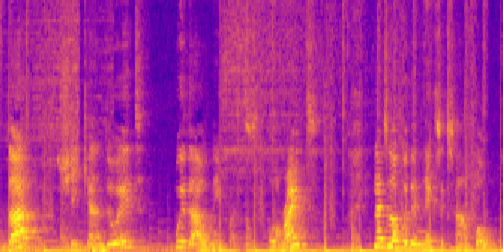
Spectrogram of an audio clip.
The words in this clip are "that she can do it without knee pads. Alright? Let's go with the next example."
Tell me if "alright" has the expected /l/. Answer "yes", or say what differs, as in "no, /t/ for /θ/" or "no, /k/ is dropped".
yes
